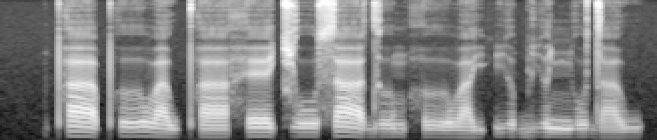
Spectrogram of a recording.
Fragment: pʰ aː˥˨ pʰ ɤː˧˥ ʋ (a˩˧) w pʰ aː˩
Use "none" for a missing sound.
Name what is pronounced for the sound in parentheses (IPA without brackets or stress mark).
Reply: a˧˩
